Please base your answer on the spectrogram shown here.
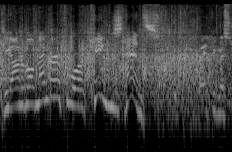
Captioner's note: some Applause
